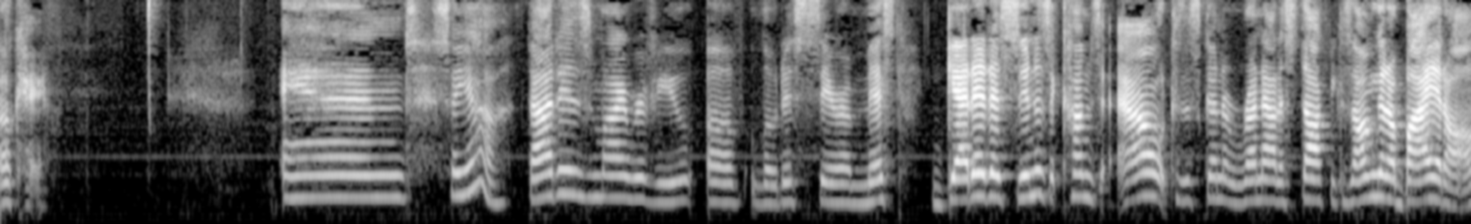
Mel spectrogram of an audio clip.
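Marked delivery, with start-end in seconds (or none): 0.0-3.8 very slow, sighing, sighed-out, drawn-out delivery. Wrapping up a review of a serum mist for viewers, sighing.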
